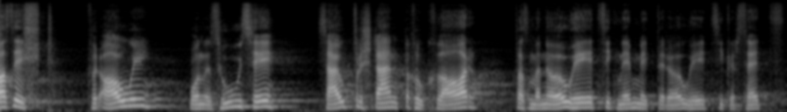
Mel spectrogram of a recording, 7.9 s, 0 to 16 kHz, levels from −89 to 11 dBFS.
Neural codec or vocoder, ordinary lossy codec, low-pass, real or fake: autoencoder, 48 kHz, 32 numbers a frame, DAC-VAE, trained on Japanese speech; none; 14.4 kHz; fake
